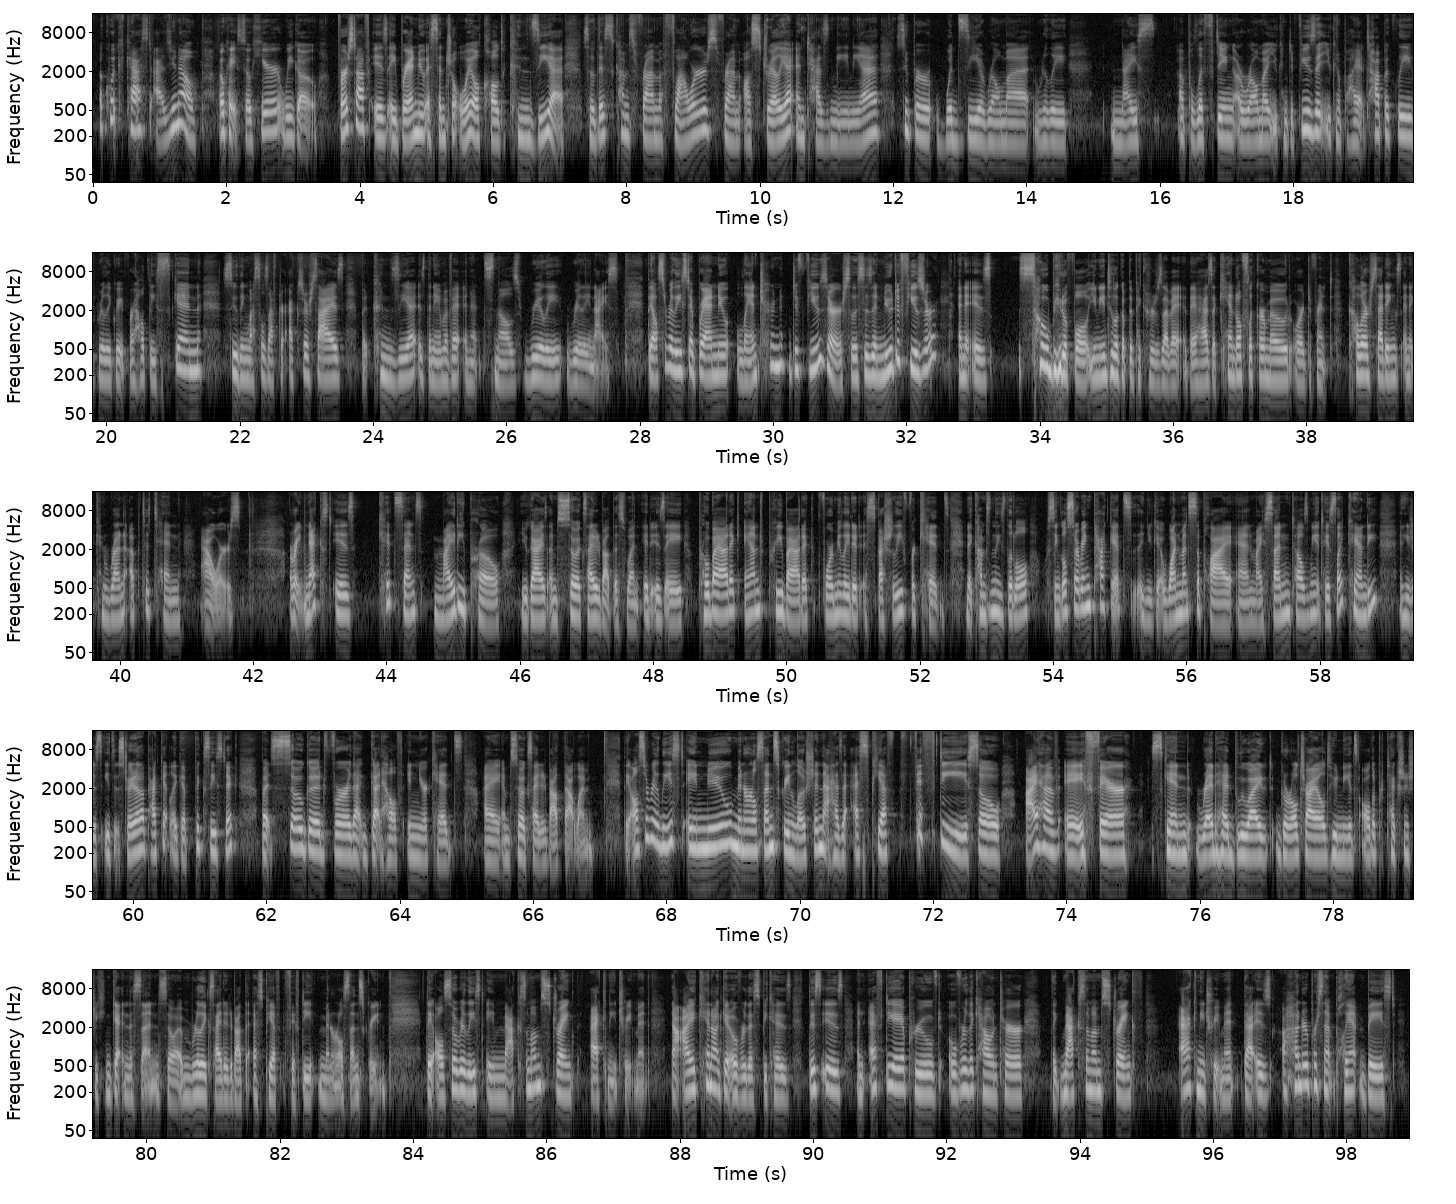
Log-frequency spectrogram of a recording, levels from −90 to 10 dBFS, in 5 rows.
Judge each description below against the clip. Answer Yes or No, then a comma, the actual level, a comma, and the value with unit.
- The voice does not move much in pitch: No, average, 4.4 semitones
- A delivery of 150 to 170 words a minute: Yes, average, 165 wpm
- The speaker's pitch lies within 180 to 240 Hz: Yes, high, 190 Hz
